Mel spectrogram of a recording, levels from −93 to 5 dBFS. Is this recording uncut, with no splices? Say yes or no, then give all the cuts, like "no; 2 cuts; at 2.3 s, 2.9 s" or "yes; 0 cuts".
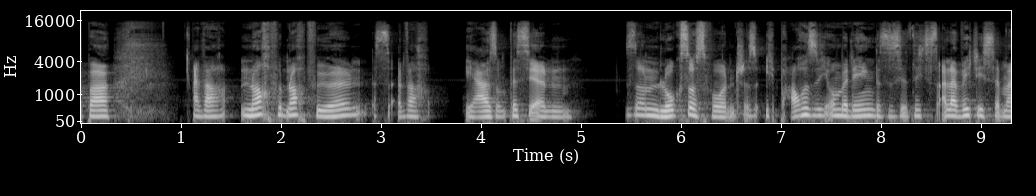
no; 3 cuts; at 2.2 s, 3.6 s, 5.4 s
